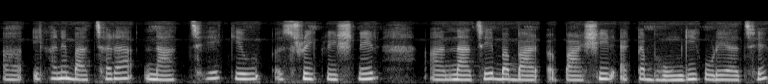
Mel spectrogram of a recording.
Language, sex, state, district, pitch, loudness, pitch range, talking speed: Bengali, female, West Bengal, Paschim Medinipur, 240 Hz, -18 LUFS, 215-260 Hz, 135 wpm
